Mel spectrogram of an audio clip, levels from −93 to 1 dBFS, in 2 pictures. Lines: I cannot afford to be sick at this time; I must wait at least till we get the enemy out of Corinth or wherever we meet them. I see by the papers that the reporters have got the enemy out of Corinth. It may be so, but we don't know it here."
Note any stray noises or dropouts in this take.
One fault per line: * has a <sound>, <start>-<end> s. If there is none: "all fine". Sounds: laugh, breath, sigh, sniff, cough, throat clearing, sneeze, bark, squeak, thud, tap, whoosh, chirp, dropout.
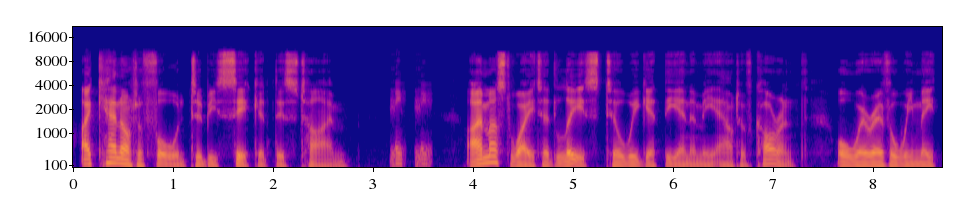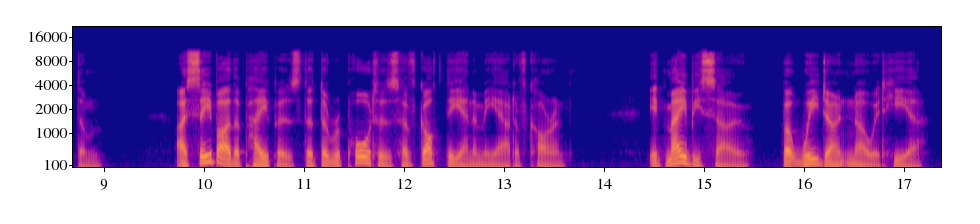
* has a laugh, 3.2-3.6 s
